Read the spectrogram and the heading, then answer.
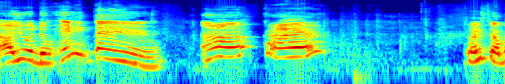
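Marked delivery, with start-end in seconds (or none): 0.0-3.1 higher, drawn-out suggestive surprise; teasing interest. Retold or imitated. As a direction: seize on the offer, teasingly. He teases her offer, retold.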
